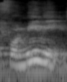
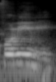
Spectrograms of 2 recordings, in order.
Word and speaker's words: Fognini: Yes, and Fognini. And not Fognini. And he said the G is silent.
